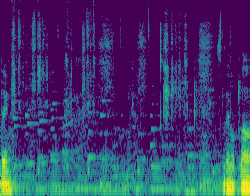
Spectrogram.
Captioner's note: pen scribbling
